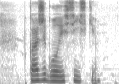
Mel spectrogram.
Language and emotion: Russian, neutral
